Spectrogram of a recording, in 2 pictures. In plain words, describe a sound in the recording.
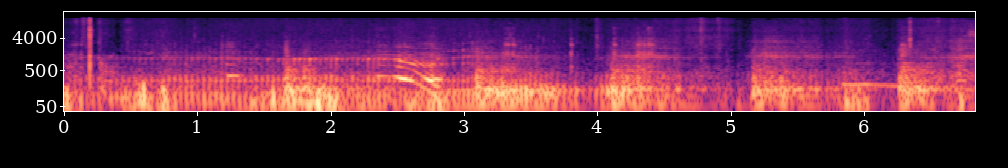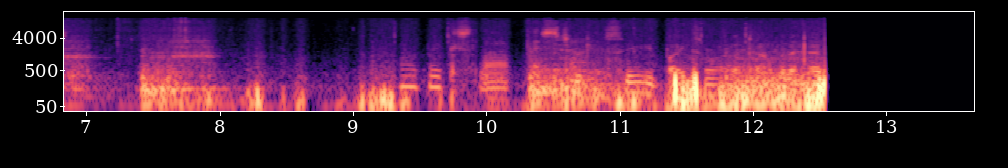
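Lions growl and snarl deeply up close.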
